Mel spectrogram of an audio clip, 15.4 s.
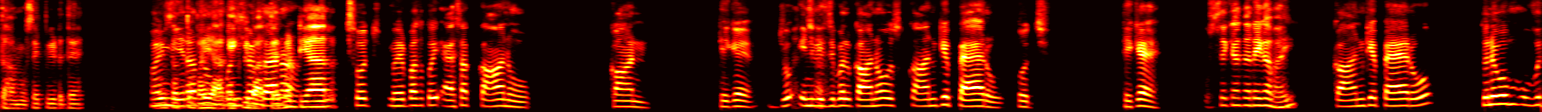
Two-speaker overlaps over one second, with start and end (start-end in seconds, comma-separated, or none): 1.5-2.9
